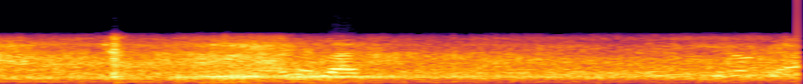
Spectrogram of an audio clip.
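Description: A motor vehicle's engine running past on the road, a steady hum for a second or two, under indistinct voices.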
